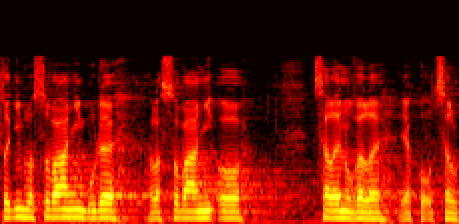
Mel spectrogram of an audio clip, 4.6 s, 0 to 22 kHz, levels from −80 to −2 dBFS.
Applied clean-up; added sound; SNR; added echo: none; none; none; none.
